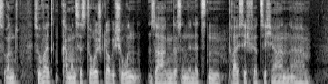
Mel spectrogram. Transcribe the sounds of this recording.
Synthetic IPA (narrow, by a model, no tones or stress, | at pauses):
sʊntz̥oːvaɪtkʰanmanshɪstʰoːʁ̞ɪʃɡ̥laʊbəɪçʃoːnzaːɡŋ̩dasɪndeːnlɛt͡stn̩d̥ʁaɪsɪçfɪɐt͡sɪçjaːʁənʔɛː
